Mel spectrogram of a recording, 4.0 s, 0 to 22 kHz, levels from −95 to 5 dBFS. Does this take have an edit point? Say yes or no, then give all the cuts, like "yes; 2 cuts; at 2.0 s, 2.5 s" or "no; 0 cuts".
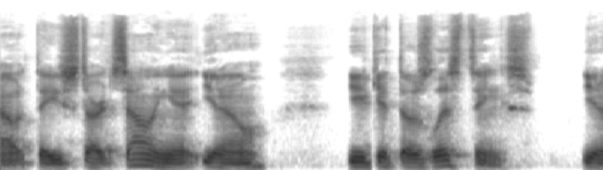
yes; 1 cut; at 2.5 s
